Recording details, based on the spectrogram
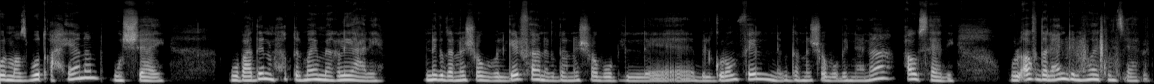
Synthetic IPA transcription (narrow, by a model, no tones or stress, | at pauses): ælmɑzˤbuːt̪ˤʔaħjæːnænweʃːæːj | webaʕd̪eːnːħot̪ˤːelmæːjːmæɣlejːaʕaleː | neɡd̪ɑɾˤneʃɾobubelɡeɾfænɪɡd̪ɑɾˤneʃɾobubebelɡɾomfelneɡd̪ɑɾˤneʃɾobubɪnːeʕnæːhʔæwsæːd̪i | welʔɑfd̪ˤɑlʕend̪iʔenːɦowːæjækuːnsæːbɪd̪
